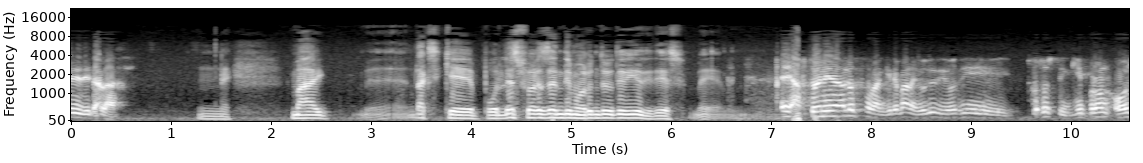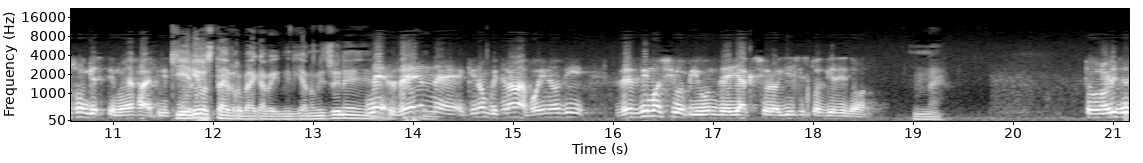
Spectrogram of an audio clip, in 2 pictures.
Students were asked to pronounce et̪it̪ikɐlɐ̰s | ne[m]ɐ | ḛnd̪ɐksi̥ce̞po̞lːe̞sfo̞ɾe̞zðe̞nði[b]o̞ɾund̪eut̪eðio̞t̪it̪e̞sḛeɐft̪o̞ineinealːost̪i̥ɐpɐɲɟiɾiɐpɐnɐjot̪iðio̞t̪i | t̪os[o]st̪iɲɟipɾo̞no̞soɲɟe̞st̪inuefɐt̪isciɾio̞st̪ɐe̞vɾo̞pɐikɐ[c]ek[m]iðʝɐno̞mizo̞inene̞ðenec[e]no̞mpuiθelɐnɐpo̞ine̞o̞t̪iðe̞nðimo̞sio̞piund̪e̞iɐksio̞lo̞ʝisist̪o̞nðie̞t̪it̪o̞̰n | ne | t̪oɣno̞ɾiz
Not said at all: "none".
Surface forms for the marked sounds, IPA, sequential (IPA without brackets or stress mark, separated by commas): m, m, o, p, n, i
